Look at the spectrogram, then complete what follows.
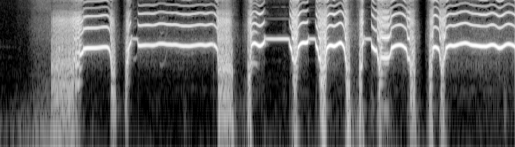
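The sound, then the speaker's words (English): A fox caller whistle blown as a demonstration in loud, high-pitched wailing squeals: a long wavering cry, then a string of shorter quavering bursts with brief gaps, no talking. “And could you give us a demonstration of what you did with your caller?”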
